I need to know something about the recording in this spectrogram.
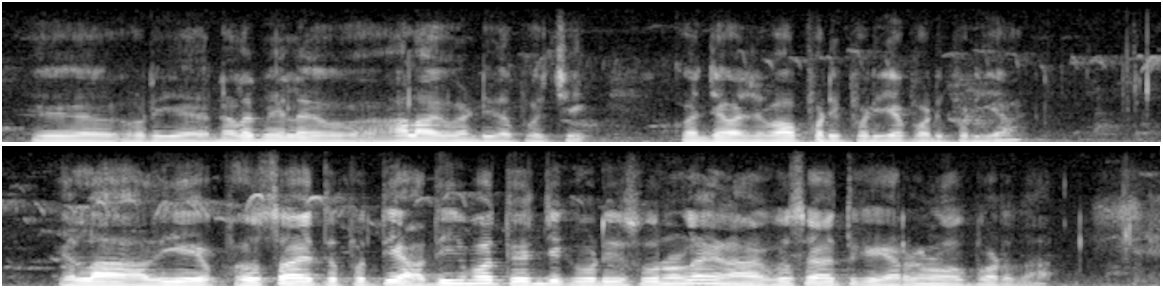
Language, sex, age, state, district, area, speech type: Tamil, male, 60+, Tamil Nadu, Namakkal, rural, spontaneous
